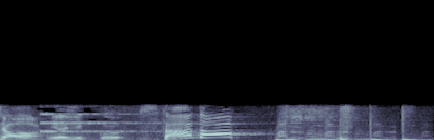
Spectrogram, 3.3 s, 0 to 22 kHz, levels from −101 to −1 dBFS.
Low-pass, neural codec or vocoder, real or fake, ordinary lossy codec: 5.4 kHz; none; real; none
